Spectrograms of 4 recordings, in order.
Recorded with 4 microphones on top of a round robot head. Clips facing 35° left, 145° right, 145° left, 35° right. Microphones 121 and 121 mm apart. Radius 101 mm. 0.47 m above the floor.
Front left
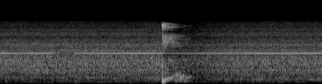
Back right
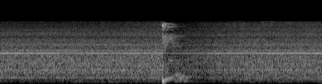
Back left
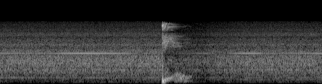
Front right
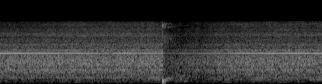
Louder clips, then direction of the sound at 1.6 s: Even, back left 12 dB; 120° left.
